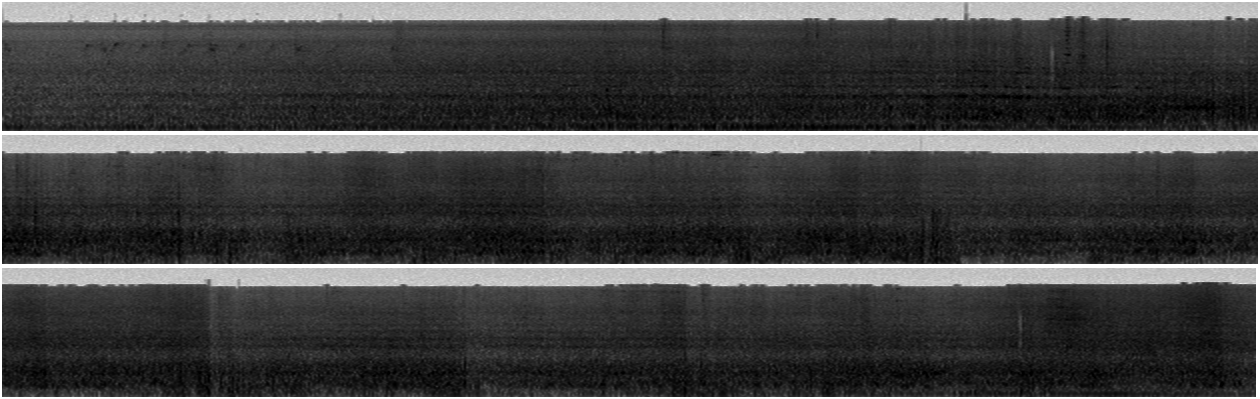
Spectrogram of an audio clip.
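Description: State Railway of Thailand passenger train passing close by: a diesel locomotive's engine hum builds over the first several seconds. Then the coaches roll past with a loud, continuous clatter of wheels over the rail joints.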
